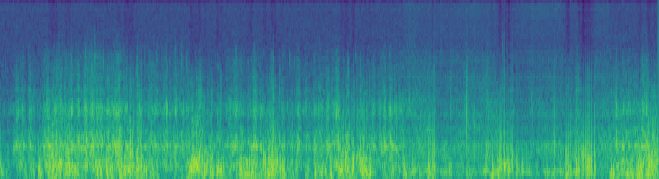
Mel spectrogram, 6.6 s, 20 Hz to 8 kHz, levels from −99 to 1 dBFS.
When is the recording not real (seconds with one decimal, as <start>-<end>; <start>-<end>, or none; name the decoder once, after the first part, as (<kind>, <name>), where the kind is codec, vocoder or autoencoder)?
4.0-6.1 (codec, ZipCodec)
